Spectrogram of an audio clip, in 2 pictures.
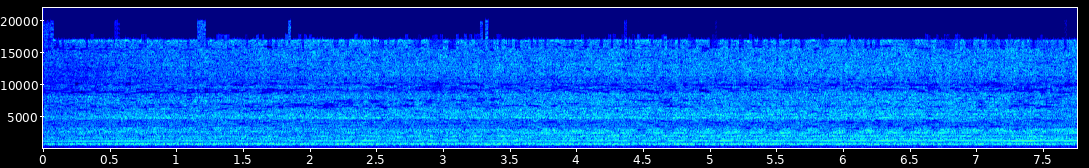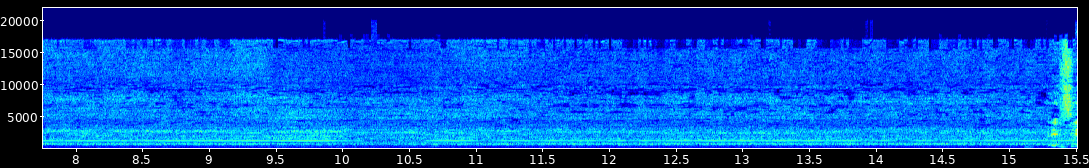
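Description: A heat tool drying a mixed media card gives a steady, continuous whirring hum with a high whine, even and fairly faint throughout, without talk.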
